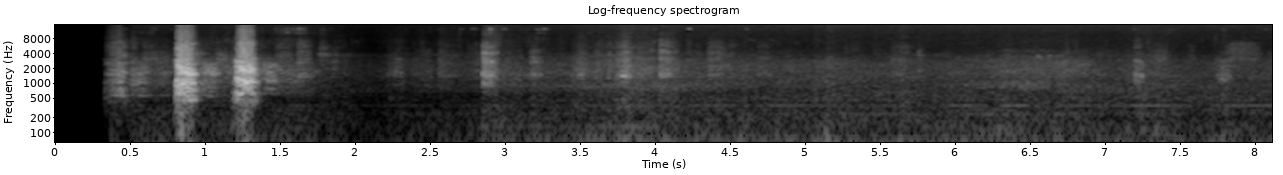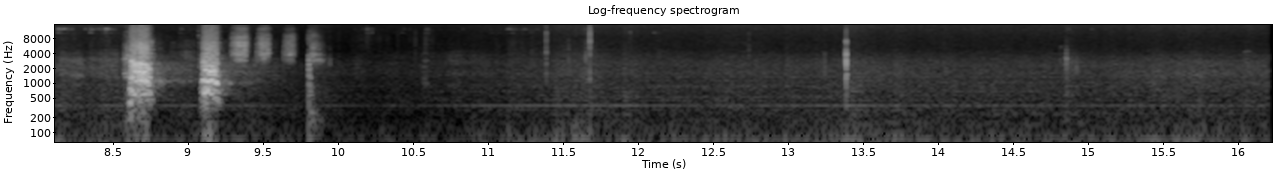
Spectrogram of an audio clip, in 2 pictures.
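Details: Two-year-old female standard poodle, crazy about balloons, playing with them; loud sharp barks come in a pair near the start and another pair midway, with softer panting, rustling and scattered knocks between.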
